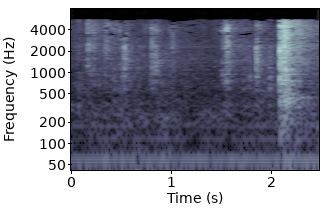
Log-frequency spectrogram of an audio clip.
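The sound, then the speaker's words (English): A door lock being worked open: a series of small metallic clicks and scrapes at an uneven pace, ending in a louder, sharper clack as the mechanism gives. No one speaks. “Now, both of you boys keep quiet while I work on this door.”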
